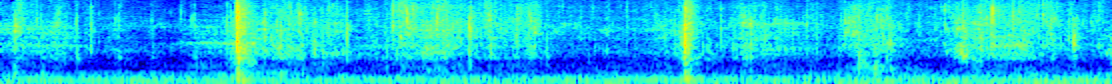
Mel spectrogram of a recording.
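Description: Digging and groping in wet mangrove mud for a mud crab: scattered small knocks and squelches over a steady low rumble, with two sharper knocks, one about a second in and one about three and a half seconds in.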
